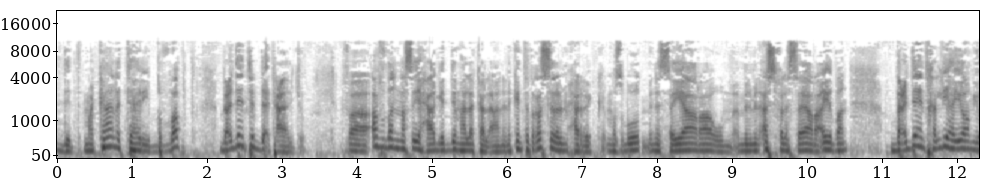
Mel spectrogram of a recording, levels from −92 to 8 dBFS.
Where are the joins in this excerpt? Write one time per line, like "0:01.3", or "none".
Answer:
0:07.8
